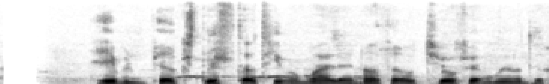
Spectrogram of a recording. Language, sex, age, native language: Icelandic, male, 13, Icelandic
